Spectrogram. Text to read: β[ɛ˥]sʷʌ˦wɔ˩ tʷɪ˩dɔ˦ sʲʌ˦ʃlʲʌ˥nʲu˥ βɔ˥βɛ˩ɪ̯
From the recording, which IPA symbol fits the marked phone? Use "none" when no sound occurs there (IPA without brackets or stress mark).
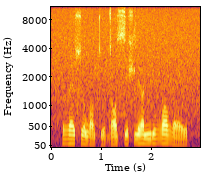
ɛ˥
